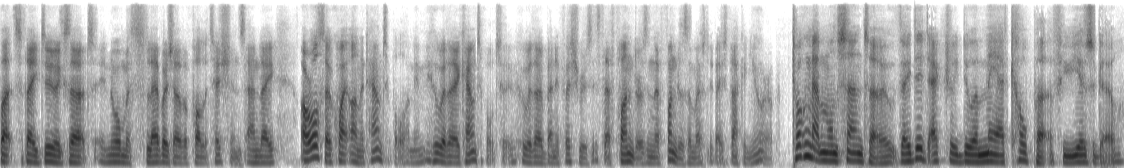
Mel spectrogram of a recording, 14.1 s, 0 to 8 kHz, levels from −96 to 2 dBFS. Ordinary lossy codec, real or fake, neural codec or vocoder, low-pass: AAC, 32 kbps; fake; codec, 16 kHz in and 24 kHz out, 0.9 kbps, LongCat-Audio-Codec, fine tuned four codebook decoder; 7.2 kHz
